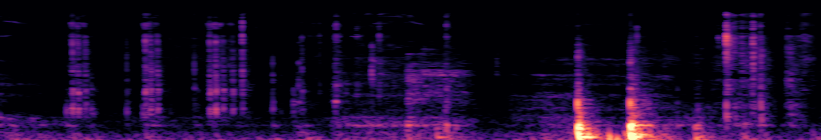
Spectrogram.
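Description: Small clicks and handling noises from a Nikon DSLR and its manual-focus Nikkor lens being worked by hand, with a louder knock about three seconds in.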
